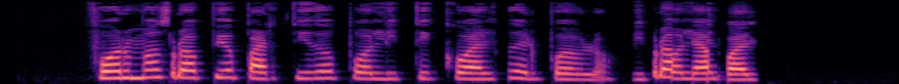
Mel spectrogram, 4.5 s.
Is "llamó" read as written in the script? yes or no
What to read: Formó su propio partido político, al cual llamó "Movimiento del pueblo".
no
